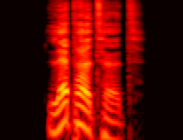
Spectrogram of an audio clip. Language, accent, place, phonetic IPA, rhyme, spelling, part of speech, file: German, Germany, Berlin, [ˈlɛpɐtət], -ɛpɐtət, läppertet, verb, De-läppertet.ogg
- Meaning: inflection of läppern: 1. second-person plural preterite 2. second-person plural subjunctive II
